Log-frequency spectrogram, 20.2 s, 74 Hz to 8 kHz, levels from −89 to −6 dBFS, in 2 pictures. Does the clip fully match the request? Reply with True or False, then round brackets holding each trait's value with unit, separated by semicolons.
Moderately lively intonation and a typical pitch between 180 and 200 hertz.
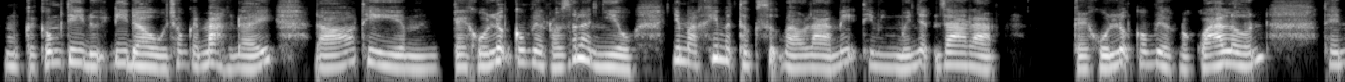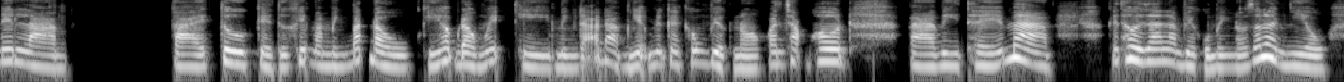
True (4.1 semitones; 190 Hz)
